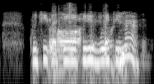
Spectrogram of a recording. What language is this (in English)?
Odia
